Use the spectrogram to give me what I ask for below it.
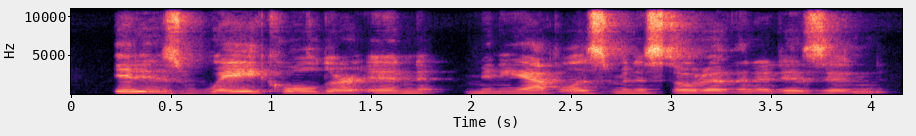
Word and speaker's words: Minneapolis: to say minneapolis so let's practice saying it minneapolis minneapolis minneapolis minneapolis minnesota so minneapolis is the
